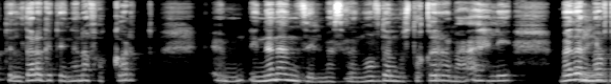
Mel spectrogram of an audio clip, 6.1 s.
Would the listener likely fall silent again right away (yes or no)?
yes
